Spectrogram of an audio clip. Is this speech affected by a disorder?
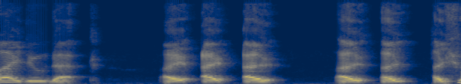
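Yes: cerebral palsy.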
